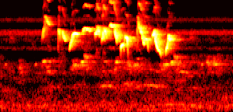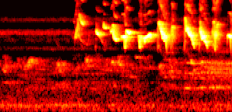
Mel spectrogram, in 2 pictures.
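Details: White-eye delivering quick, high, descending chirps in a lively run, pausing briefly, then bursting into a second rapid twittering phrase.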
